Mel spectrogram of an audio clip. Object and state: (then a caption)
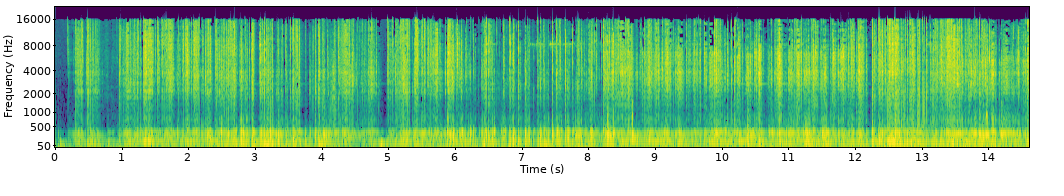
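Metal mesh microphone grille being scratched and tapped. Long pointed acrylic nails scratch and tap rapidly across the bare, hollow black metal mesh grille of a large condenser microphone with no foam cover. The result is a dense, continuous rumbling scrape, heavy in the low end, with a steady stream of quick scratchy taps and faint bright rasping on top.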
